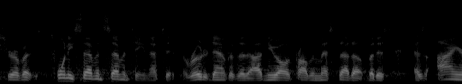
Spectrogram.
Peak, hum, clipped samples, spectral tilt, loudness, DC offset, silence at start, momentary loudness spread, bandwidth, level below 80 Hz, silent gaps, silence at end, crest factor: -32 dBFS; none; under 0.1%; -4.5 dB/octave; -47 LUFS; under 0.1%; 0 s; 9 LU; 16 kHz; under -90 dBFS; none; 0 s; 14 dB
